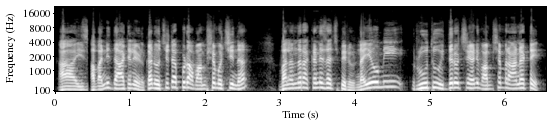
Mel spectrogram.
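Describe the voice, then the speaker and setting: Young male preacher, Telangana Telugu accent, high voice, colloquial storytelling sermon. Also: expressive, fast talker. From India. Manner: storytelling sermon in colloquial speech, rising to shouted hallelujahs.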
